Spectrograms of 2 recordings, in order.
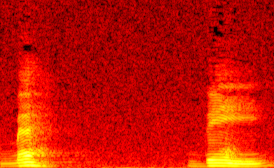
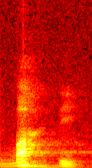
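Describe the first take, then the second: First: Mehdi with a flat eh vowel; wrong pronunciation. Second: Mahdi with an open ah; right pronunciation. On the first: Teacher showing students the wrong vowel, eh sound. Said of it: "which is not the right way". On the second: Teacher correcting Mehdi to Mahdi, open ah. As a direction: say Mahdi with ah, not eh. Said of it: "Instead of saying it Mehdi". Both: Shown as a demonstration.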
